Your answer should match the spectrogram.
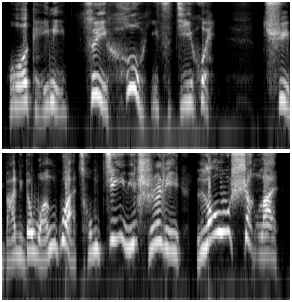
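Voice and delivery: loud, furious king's ultimatum; angry yelling. A narrator's reading. King giving his daughter one last chance, angry yell. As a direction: bellow a last warning, building in force. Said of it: "国王气得大叫".

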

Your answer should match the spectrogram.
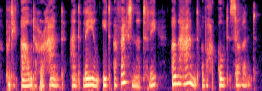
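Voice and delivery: ordinary delivery

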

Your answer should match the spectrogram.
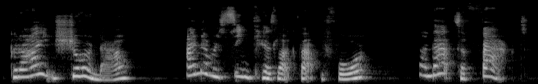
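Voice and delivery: put-on young girl admitting doubt, understated; girl thinking aloud, mildly; lightly voiced Lyra, troubled. Lyra voiced in held run.

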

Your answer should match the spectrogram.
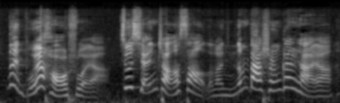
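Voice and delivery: demo of irritated reply. Shown as a demonstration. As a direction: snap back at him for yelling. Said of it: "你稍微有点激恼".

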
